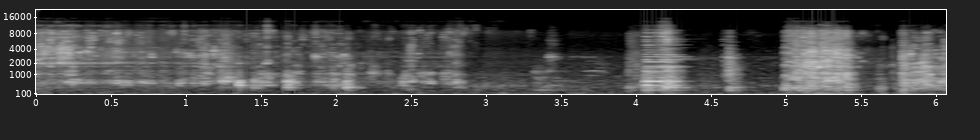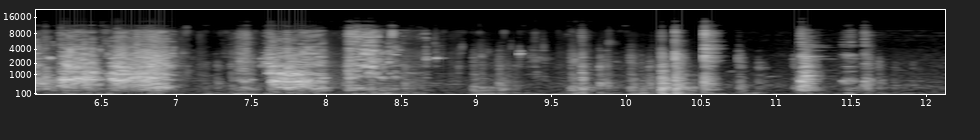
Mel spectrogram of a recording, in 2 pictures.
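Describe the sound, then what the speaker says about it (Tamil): Water poured into a cooking pot of mushroom biryani with spices, coming in several loud, splashy bursts separated by short pauses. "நெக்ஸ்ட்டு தேவையான அளவு தண்ணி ஊற்றலாம்."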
